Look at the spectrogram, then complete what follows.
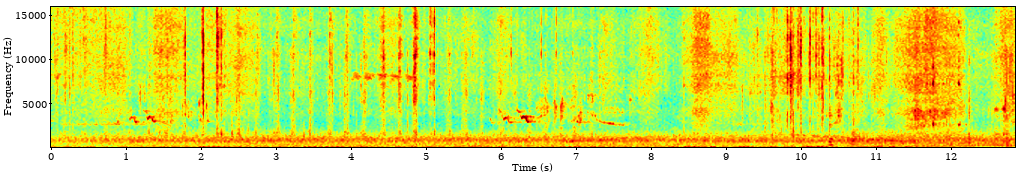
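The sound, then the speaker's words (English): A white rabbit in the woods chews lettuce from a girl's fingers, a microphone with a furry cover held against its head, in a steady, rapid stream of soft crunching and grinding, the tiny bites running together continuously over a low, muffled rumble. “And, with that, it's there eating out of her fingers, chewing with only a faint sound inside those chubby, insulated, furry cheeks.”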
